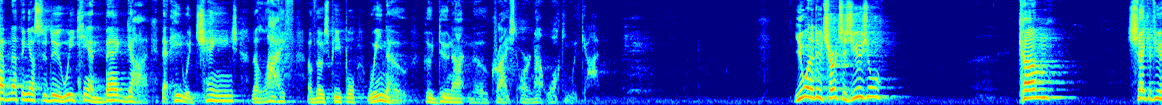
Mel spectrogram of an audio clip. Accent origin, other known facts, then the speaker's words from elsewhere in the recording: Shreveport, Louisiana, United States; I grew up in Shreveport, Louisiana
